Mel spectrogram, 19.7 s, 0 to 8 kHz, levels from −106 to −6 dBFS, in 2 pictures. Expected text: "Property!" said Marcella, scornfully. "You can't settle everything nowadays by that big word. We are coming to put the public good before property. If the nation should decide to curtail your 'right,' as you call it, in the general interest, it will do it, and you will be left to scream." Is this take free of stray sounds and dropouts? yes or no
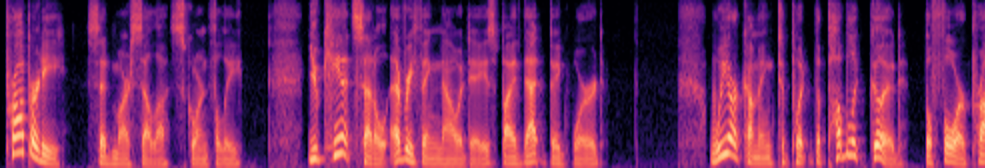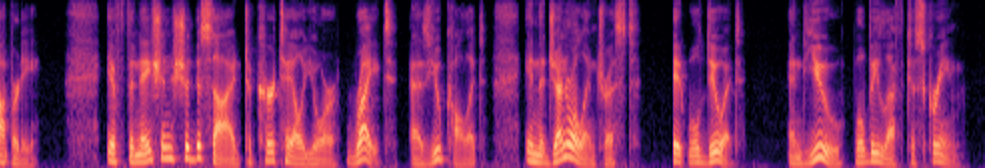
yes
